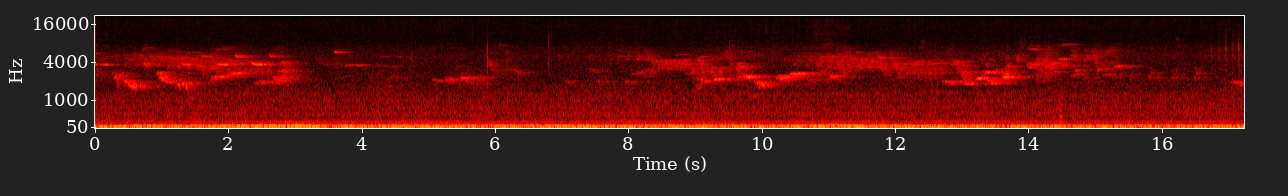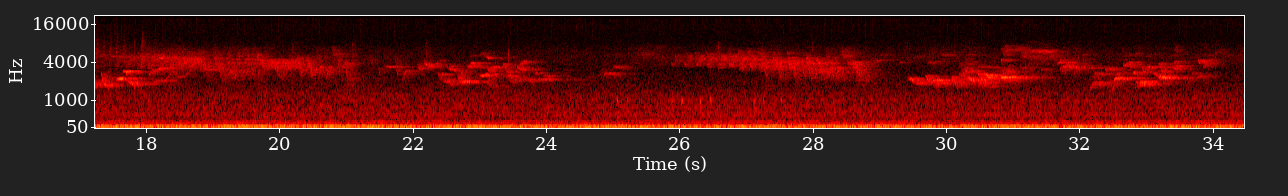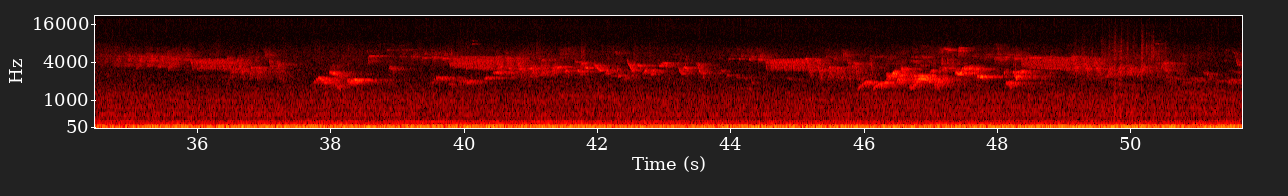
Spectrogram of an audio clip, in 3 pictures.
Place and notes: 15:39 Berlin, Königsheide, Teich - pond ambience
